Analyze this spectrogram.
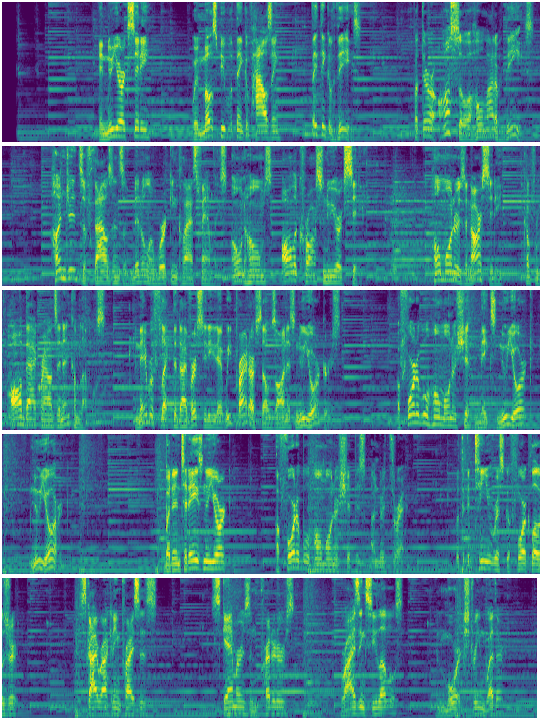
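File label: English US, Corporate; GoLocalise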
